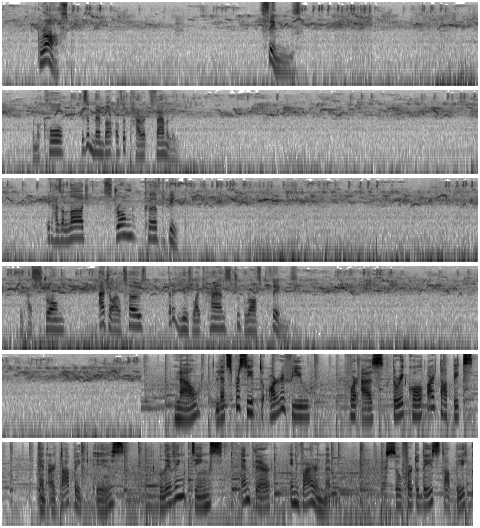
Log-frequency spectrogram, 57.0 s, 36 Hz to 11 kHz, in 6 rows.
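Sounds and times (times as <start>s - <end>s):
low background noise: 0.0s - 26.9s
birds chirping: 0.0s - 57.0s
low outdoor background noise: 0.0s - 57.0s.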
